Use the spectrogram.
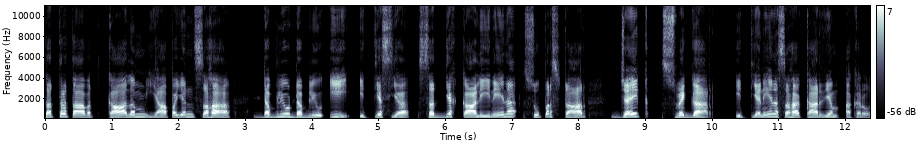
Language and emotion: Sanskrit, neutral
